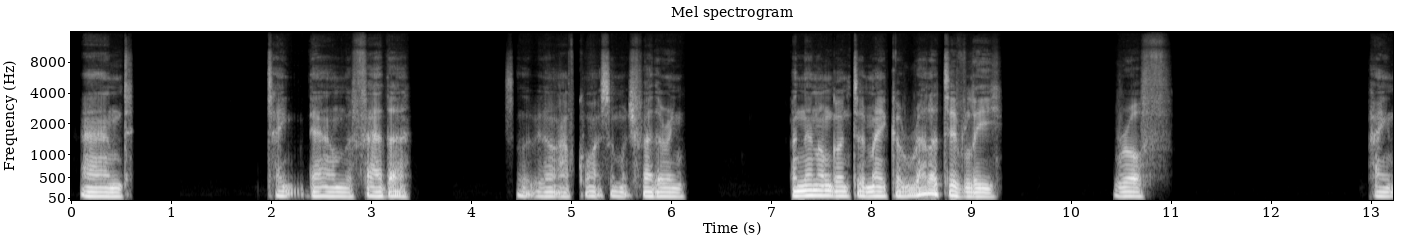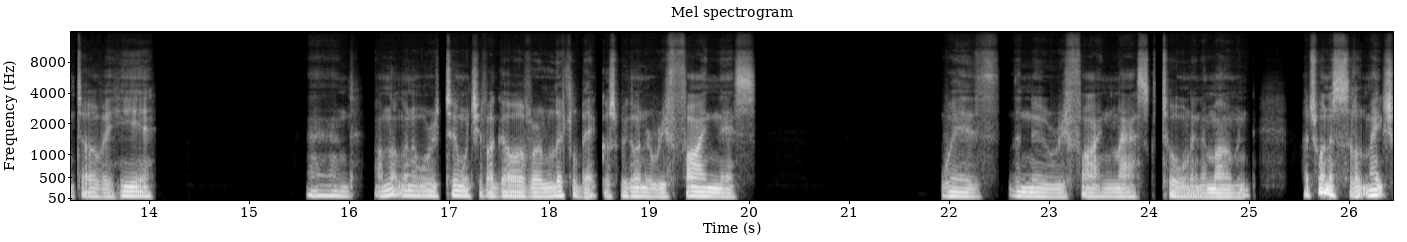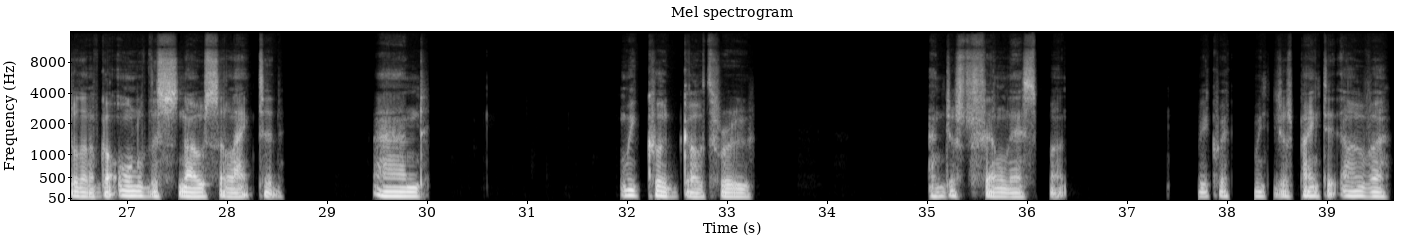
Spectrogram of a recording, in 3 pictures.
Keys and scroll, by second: 2.5 shift+], 9.4 m.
